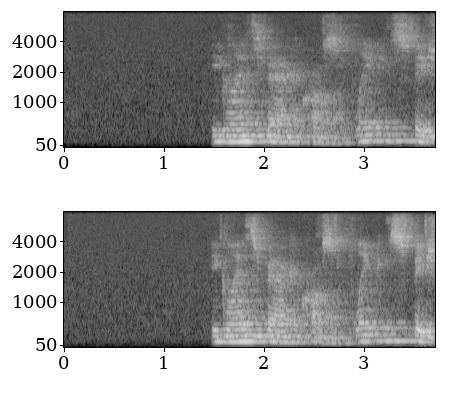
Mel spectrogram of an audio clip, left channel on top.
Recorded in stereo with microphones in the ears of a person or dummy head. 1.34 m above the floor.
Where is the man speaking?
60° right (ahead or behind), 3 m.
